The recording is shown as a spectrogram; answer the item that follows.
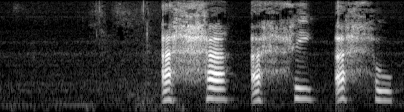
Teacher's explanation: حلق سے آواز آئے گی، ایئر باہر آئے گی، درمیان حلق سے آواز نکلے گی اور ایئر باہر آئے گی. احا، احی، احو.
